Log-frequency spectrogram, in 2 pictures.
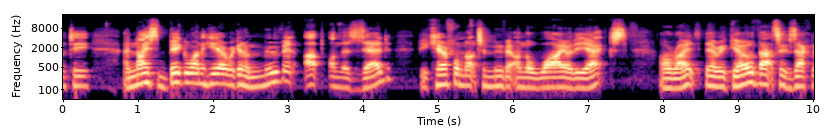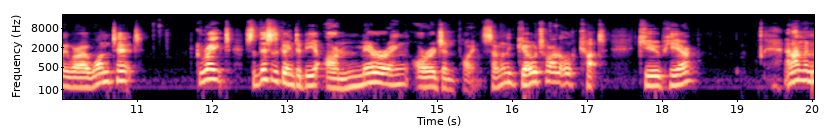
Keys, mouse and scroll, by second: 3.7 click, 11.2 click, 16.5 click.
